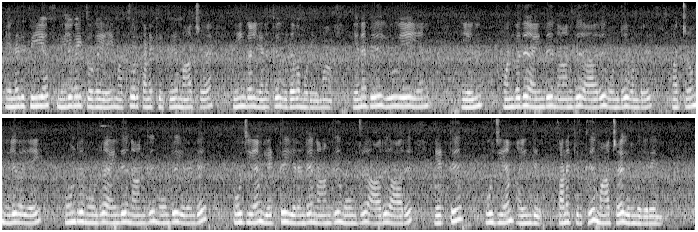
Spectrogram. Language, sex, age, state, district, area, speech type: Tamil, female, 30-45, Tamil Nadu, Chennai, urban, read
